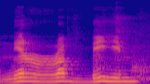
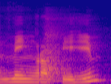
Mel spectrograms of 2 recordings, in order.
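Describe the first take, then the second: First: The n merges fully into the following r. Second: The n becomes a nasal ng before r. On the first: The speaker calls it right. "Ya, mir rabbihim" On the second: The speaker calls it wrong. "Bukan ming rabbihim"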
